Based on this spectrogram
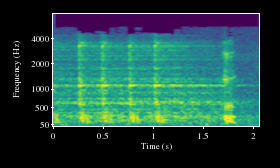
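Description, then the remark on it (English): Knocking on the gates of heaven, kept by St. Peter: four evenly spaced, solid thuds in quick succession, a short pause, then one final, louder knock. No one speaks. “May I knock, Mr.”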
